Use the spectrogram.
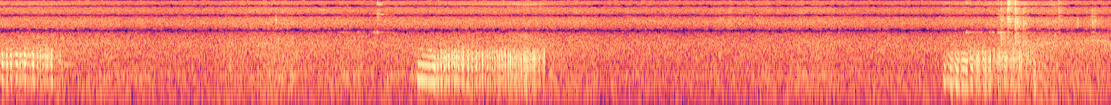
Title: A video of my cat snoring... just because.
